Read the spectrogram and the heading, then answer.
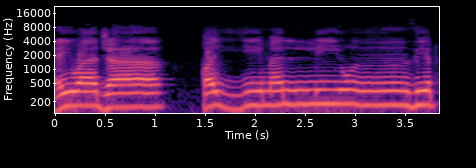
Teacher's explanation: لو وقفنا على عوجا فإننا نبدل التنوين مد عوض أيضا لو سكتنا، فلا نقول عوجا قيما، بل نقول عوجا قيما لينذر.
